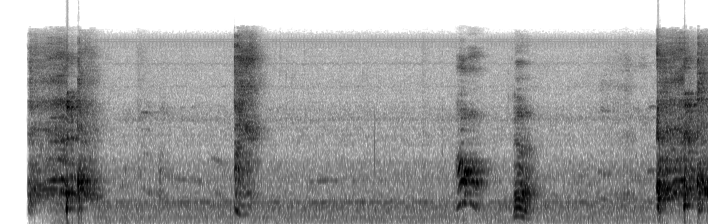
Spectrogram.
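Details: A young child makes several short cough-like bursts and throat-clearing noises, having learned to imitate coughing, with quiet room noise between: imitated cough.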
